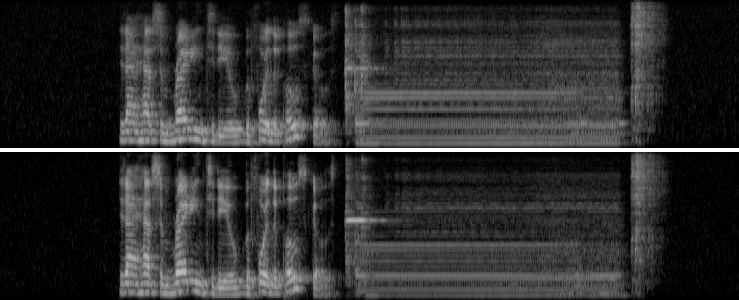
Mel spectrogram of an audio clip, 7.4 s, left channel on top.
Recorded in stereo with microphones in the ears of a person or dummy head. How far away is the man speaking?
About 0.9 m.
